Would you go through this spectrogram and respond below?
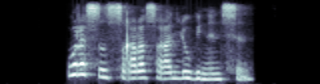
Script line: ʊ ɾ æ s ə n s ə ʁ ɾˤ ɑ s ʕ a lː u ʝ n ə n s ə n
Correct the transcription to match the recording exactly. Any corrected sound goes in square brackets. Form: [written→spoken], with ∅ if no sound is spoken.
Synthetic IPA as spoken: ʊ ɾ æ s ə n s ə ʁ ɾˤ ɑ s [ʕ→ʁ] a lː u ʝ n ə n s ə n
